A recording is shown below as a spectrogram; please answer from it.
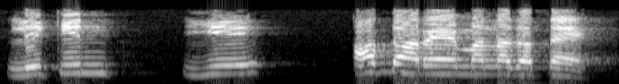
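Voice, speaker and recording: A woman with a high voice teaches a grammar lesson for young children. She speaks slowly and patiently, working through one example after another. The recording sounds dull and lo-fi. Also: fairly even intonation. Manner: slow, patient explaining with many examples.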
